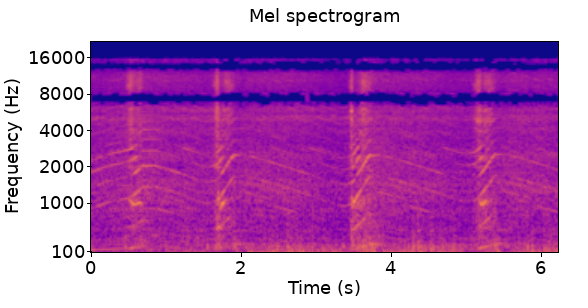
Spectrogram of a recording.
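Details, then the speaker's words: 2018 Chevy Camaro ZL1 6.2L LT4 supercharger before rebuild: each throttle blip brings a loud rising whine like a bad power steering pump, climbing with revs and fading on release; bad pulley-side inner bearing and coupler, later rebuilt. "what it was doing was as you heard in the first video is making that loud not supercharger wine but the almost like a bad power steering pump one and it was doing it really bad it just didn't sound good"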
